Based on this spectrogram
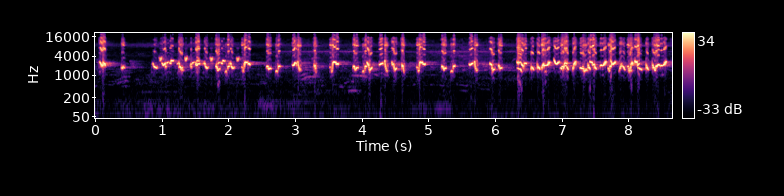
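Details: Lure recording of a Sooty-headed bulbul calling a rival, played to attract wild birds: rapid, lively chirps and warbled notes in continuous clusters with brief pauses.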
